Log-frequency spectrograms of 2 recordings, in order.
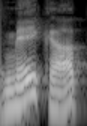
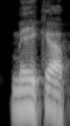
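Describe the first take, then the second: First: The stress falls on the first part, make. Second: The stress falls on the second part, up. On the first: It names the stuff you put on your face. "I'm putting the stress more on the first syllable" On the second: It is a verb meaning to invent or reconcile. "you're going to stress the preposition"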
